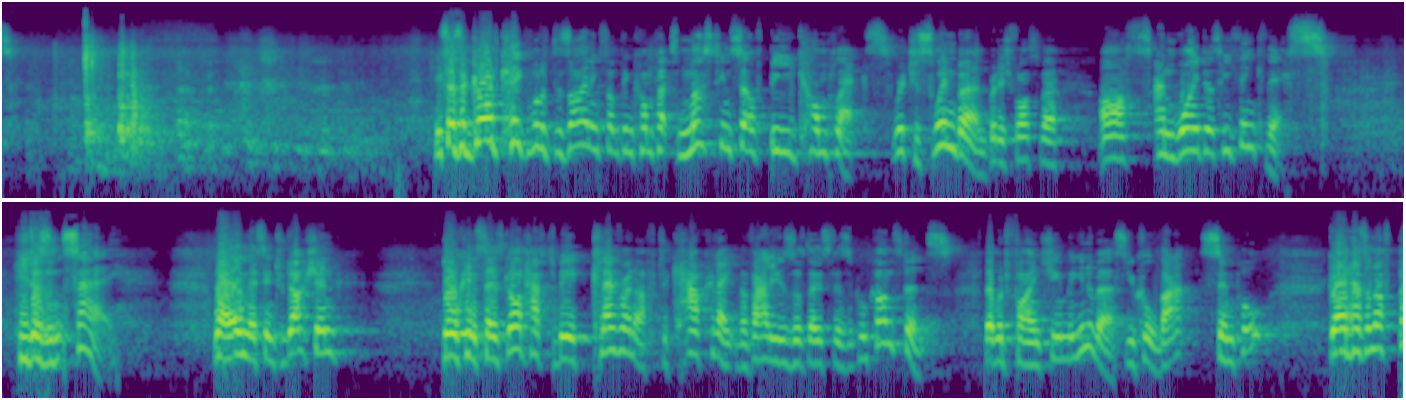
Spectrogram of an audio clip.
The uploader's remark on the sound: Talk from the Reasonable Faith series at Highfield Church Southampton, Sunday 9th October, 2016.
